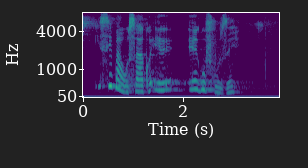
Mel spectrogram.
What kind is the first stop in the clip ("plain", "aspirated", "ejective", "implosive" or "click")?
implosive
